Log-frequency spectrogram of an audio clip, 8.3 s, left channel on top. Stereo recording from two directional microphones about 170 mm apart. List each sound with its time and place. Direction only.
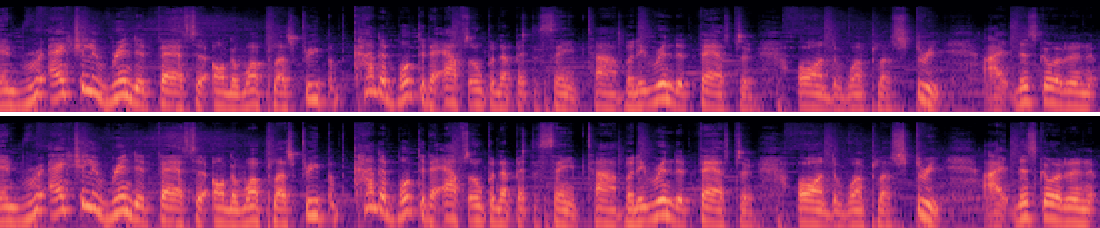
0.0 s speech: 20° right (ahead or behind)
1.9 s speech: 40° right (ahead or behind)
2.6 s speech: 25° right (ahead or behind)
3.5 s speech: 45° right (ahead or behind)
